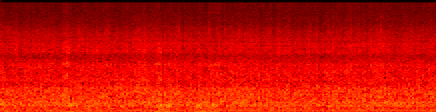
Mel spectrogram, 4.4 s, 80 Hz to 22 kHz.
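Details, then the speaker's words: Class-A truck diesel during CDL pre-trip air test, fast idle to build air pressure until governor cut-out around 120-130 psi. Steady raised diesel drone, even low tones, no knocking or hunting: normal fast idle. "हम जो करने जा रहे हैं वह हम करने जा रहे हैं हमें 10 और 15 आरपीएम के बीच ईंधन दें, हवा का दबाव ऊपर तक लाएं गवर्नर थूकता है."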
